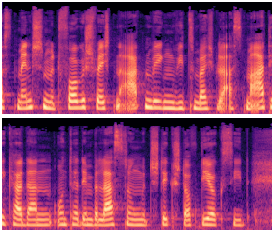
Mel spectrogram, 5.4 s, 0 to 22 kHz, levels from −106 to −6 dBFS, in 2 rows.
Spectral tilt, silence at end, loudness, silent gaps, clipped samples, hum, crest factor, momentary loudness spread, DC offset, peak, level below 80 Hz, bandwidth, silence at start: -5 dB/octave; 0 s; -18 LUFS; none; under 0.1%; none; 18 dB; 7 LU; under 0.1%; 0 dBFS; -54 dBFS; 18 kHz; 0 s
